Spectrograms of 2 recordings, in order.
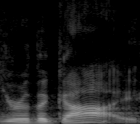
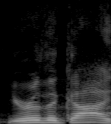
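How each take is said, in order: First: "You're the guy" with weight on guy, falling off at the end; recognising someone, leaning on "guy"; retold greeting. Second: "You're the guy" punched on you're, pitched up and a bit louder; excited repeat. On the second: Retold or imitated. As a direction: stress on you're, higher and louder. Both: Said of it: "I was like".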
